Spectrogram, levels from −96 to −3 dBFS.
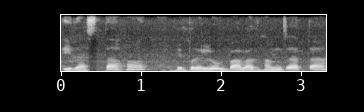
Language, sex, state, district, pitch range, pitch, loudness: Bhojpuri, female, Bihar, East Champaran, 185-220 Hz, 195 Hz, -14 LUFS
